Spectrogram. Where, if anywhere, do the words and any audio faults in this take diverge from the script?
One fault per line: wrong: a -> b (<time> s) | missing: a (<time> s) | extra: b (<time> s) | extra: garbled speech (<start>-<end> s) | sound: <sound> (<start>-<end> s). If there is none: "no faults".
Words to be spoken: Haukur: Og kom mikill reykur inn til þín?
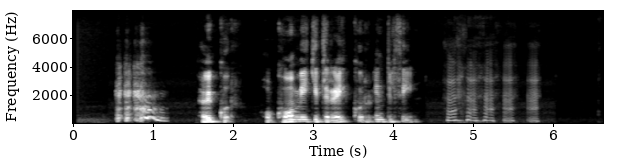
sound: throat clearing (0.5-1.2 s)
sound: laugh (4.6-5.9 s)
